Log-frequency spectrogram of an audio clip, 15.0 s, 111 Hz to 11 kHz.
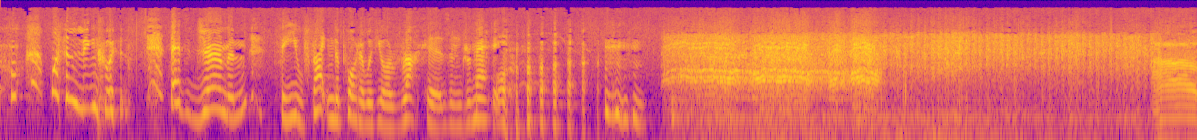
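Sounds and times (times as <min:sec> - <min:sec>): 
speech: 0:00.1 - 0:08.5
fast-moving train in Italy roaring: 0:08.3 - 0:14.9
short sharp bursts: 0:08.3 - 0:14.9.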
